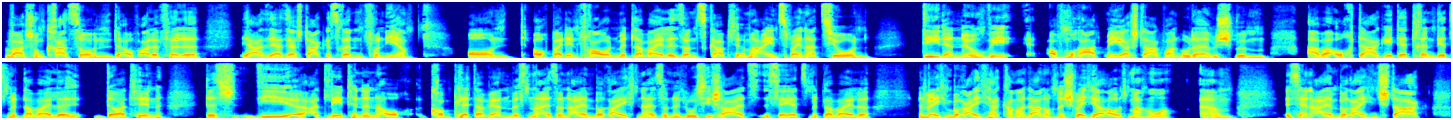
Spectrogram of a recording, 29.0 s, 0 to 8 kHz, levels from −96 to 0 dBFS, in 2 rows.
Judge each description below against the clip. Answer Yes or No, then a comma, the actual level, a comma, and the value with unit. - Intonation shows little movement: Yes, narrow, 2.0 semitones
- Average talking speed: Yes, average, 175 wpm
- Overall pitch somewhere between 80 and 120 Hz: Yes, low, 115 Hz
